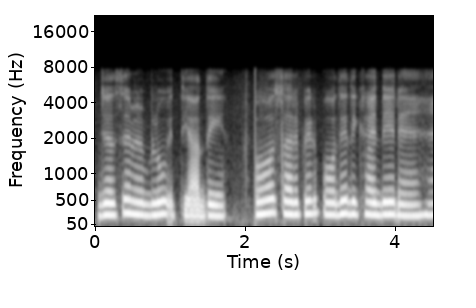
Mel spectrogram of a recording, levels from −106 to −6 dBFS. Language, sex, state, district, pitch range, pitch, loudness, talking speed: Hindi, female, Jharkhand, Palamu, 215-240 Hz, 230 Hz, -11 LUFS, 185 wpm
